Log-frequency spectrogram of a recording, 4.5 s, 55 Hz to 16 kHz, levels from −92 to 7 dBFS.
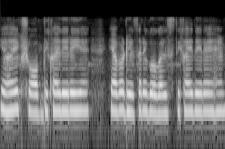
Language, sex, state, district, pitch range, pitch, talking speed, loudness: Hindi, female, Bihar, Vaishali, 225-235 Hz, 230 Hz, 215 wpm, -13 LUFS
